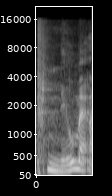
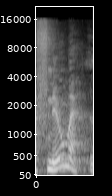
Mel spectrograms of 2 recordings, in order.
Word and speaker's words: pneuma: Øhm, og på græsk, der er, øh, der er ordet for ånd, det er pneuma. Nej, pneuma hedder det. Pneuma. Hvordan udtaler man det? Pneuma. Sådan noget.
